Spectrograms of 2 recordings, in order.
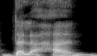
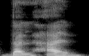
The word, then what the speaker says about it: dalhan: added instead of on also it is not dalahan but dalhan this is for ease of pronunciation which is the same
